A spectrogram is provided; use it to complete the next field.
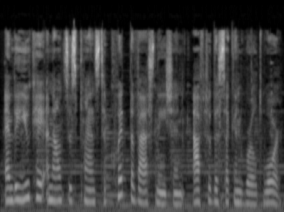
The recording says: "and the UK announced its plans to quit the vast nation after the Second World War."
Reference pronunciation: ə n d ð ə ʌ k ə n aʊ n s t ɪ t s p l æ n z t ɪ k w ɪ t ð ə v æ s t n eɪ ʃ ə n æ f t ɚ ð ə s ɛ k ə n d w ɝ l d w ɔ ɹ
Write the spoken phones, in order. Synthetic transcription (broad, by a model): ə n ð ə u k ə n aʊ n s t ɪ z p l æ n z t ɪ k w ɪ t ð ə v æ s n eɪ ʃ ə n æ f t ɚ ð ə s ɛ k ə n d w ɝ l d w ɔ ɹ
